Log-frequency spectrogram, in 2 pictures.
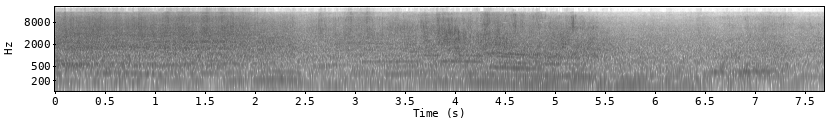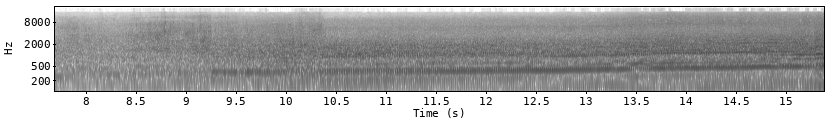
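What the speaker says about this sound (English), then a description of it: "You see that gaggle of trucks right there in front of Jonathan Jennings." A pack of race trucks drives together in a truck-series racing video game, several engines droning and overlapping with shifting pitch, loud and sustained throughout without talk.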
